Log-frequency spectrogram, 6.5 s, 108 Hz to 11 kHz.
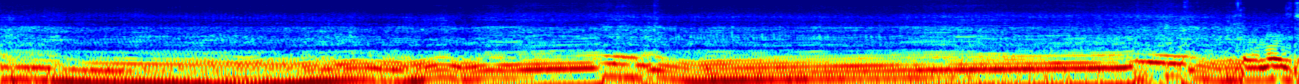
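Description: A 160cc motorcycle in sport mode accelerating hard in first gear, heard up close and loud: the engine note climbs steadily, dips briefly and surges again, revving high with no talking over it.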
